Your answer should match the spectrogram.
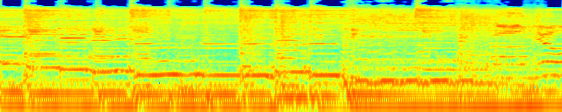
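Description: Live band playing a blues-rock instrumental passage, with electric guitar to the fore over bass and drums; the melody slides between notes.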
